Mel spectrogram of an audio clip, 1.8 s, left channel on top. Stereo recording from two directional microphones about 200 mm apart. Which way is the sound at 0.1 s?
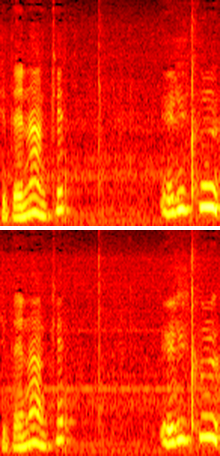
5° left (ahead or behind).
